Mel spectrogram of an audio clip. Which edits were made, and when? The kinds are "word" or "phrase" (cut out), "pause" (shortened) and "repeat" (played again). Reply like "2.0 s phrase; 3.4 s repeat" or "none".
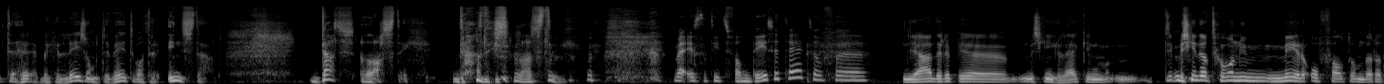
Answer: none

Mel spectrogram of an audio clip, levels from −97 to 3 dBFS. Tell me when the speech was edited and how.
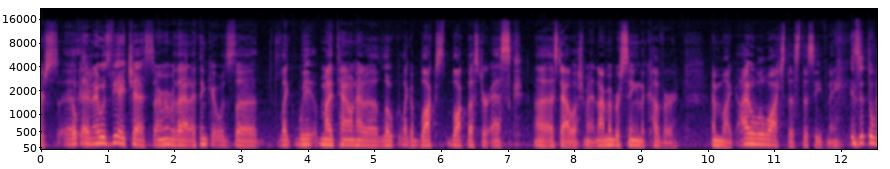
7.3 s pause

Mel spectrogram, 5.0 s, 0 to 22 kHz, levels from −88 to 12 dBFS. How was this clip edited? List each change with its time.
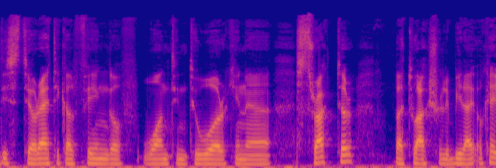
2.9 s phrase

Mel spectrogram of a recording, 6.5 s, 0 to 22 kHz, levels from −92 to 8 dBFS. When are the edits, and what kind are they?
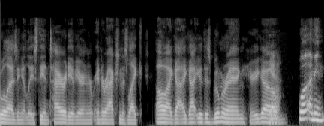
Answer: none

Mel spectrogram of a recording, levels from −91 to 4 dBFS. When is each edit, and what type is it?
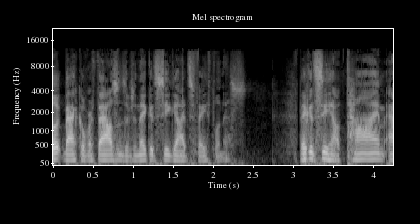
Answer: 1.0 s word

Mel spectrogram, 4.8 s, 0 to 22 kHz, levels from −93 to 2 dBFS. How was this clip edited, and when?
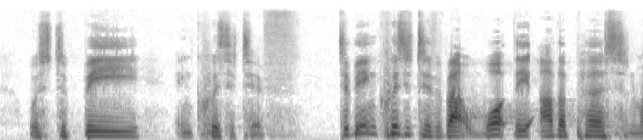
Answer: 2.3 s pause

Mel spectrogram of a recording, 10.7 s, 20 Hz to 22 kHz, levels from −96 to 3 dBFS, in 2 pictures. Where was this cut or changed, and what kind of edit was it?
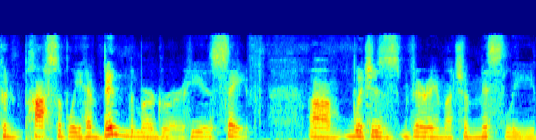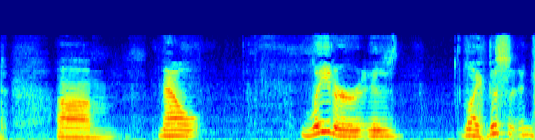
6.8 s pause

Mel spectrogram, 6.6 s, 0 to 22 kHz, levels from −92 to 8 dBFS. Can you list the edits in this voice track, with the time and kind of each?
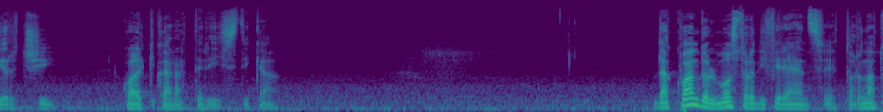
1.1 s phrase

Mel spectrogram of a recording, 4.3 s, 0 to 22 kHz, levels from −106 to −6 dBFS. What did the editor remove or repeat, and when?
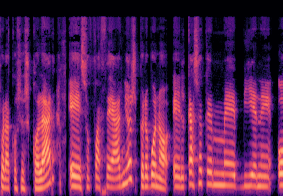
1.0 s pause

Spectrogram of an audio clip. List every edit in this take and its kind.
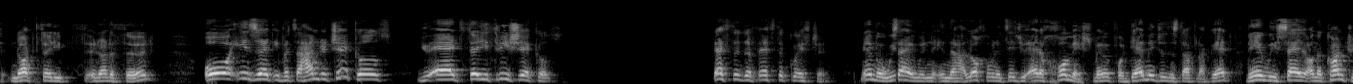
8.9 s word; 12.4 s pause

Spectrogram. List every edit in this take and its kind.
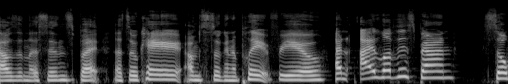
1.1 s pause; 3.3 s pause

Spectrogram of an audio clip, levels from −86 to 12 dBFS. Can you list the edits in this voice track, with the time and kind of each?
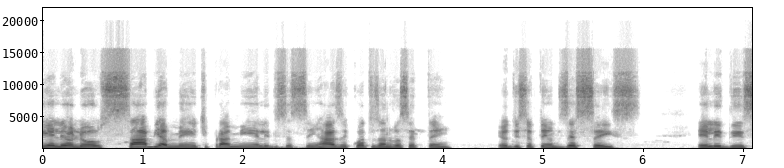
none

